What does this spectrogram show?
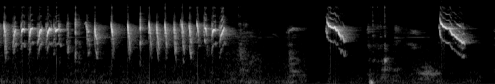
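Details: A young prinia just over two months old, tutored with recordings, learns a rapid 'AK47' rattle: a fast, high burst of about twenty sharp notes over two seconds, then two clear, falling whistled sweeps.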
